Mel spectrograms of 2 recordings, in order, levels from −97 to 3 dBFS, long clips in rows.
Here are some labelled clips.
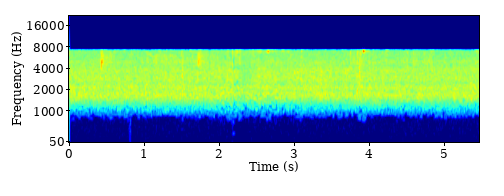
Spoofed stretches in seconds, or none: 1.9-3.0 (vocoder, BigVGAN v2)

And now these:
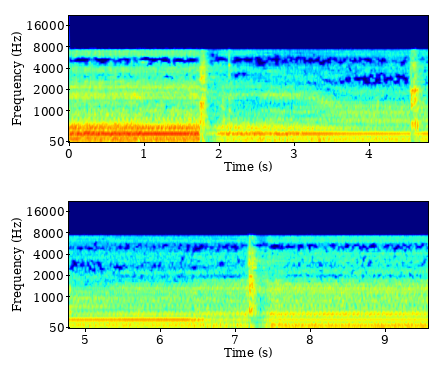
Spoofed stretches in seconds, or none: 0.0-1.0 (vocoder, Vocos); 1.6-3.1; 6.4-7.6

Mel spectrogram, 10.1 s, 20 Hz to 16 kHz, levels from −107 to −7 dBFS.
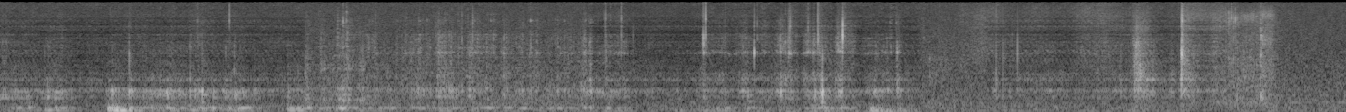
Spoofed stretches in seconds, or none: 0.0-2.3 (codec, SNAC); 4.4-6.9; 7.4-9.2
